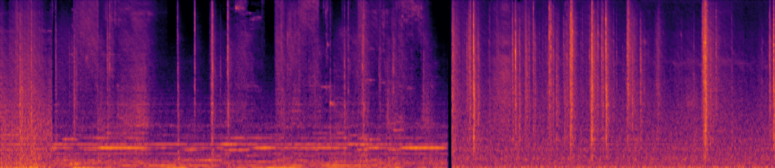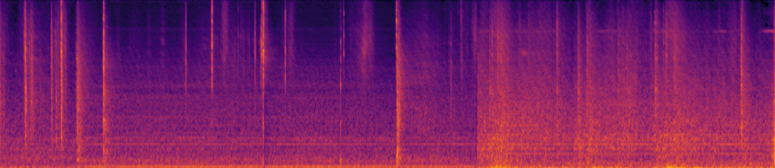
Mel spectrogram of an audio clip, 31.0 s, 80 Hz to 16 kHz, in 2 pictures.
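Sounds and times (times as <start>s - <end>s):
low hum: 0.0s - 31.0s
factory machinery clicking and clacking: 6.6s - 17.9s, 24.5s - 31.0s.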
